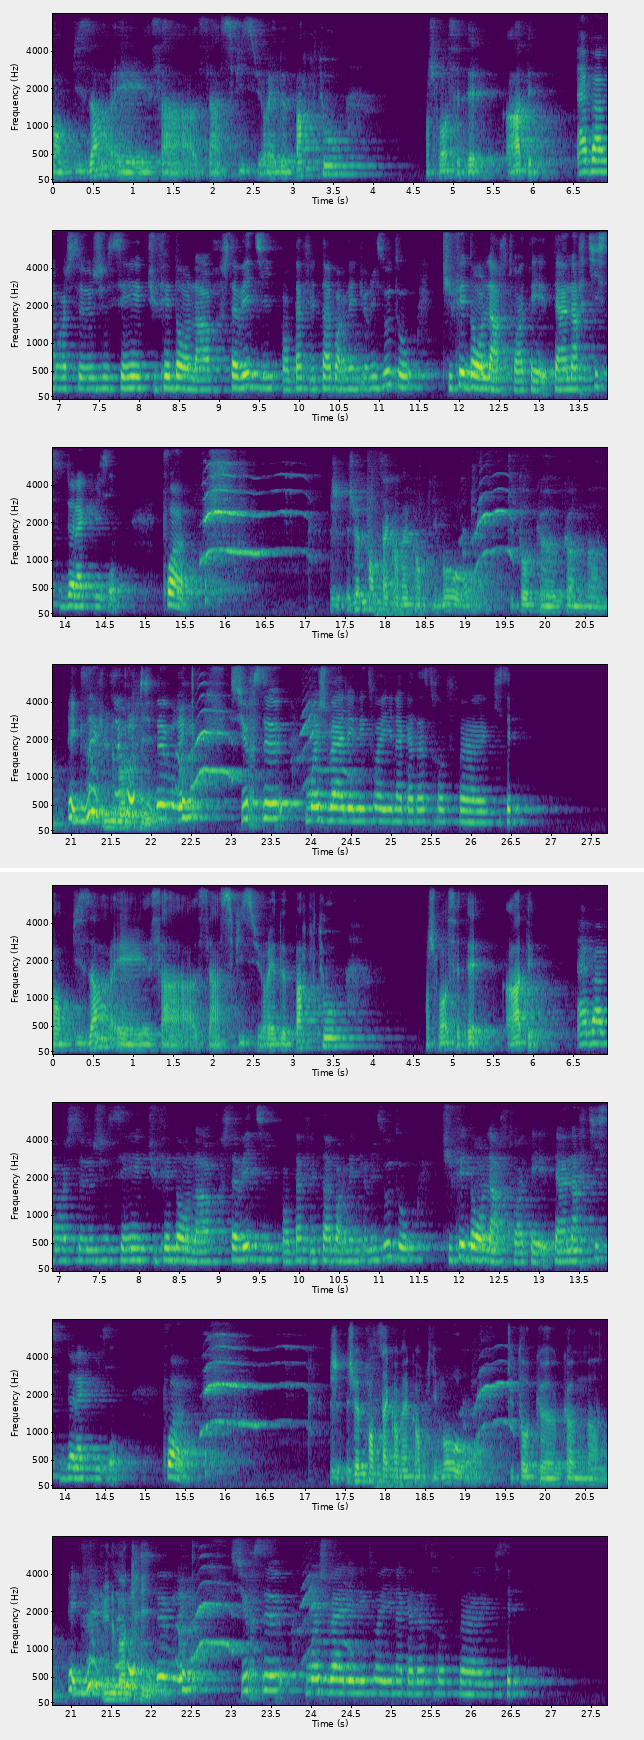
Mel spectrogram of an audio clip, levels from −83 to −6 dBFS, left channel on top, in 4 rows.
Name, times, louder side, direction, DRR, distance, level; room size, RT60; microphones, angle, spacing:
voice 1, 0.0-3.8 4.7-5.3 5.7-6.0 17.3-19.3 19.5-20.8 21.4-22.0, right 2 dB, 85° right, 8 dB, 1.1 m, -28 dB
voice 2, 6.6-11.4 11.8-14.7 15.2-16.3 21.0-26.5, left 2 dB, 45° left, 11 dB, 0.7 m, -24 dB
sound 1, 15.7-17.1 17.8-18.5 18.9-19.6 19.9-20.0 20.7-20.8 21.2-21.3 22.3-23.1 23.6-24.5, left 4 dB, 30° left, 1.3 m, -33 dB
10.5 x 6.5 x 7.9 m, 1.2 s
head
